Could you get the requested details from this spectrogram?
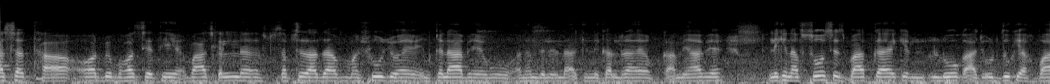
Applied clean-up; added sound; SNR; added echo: none; none; none; none.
